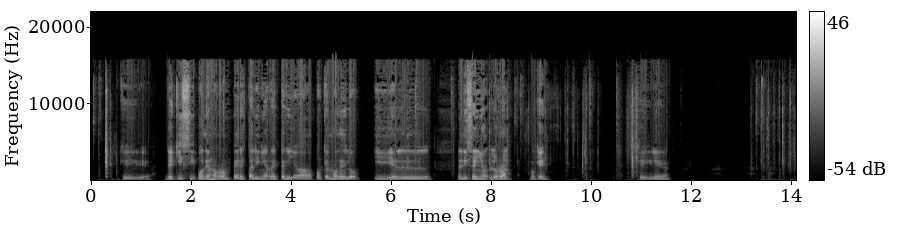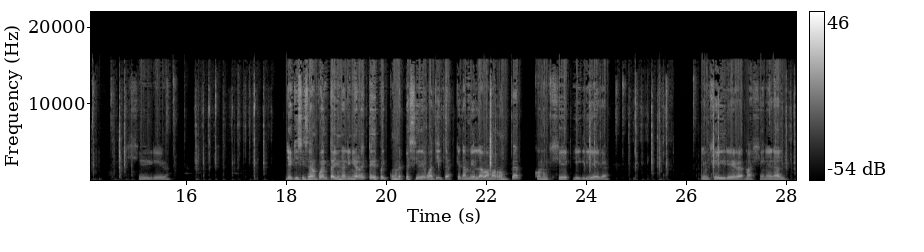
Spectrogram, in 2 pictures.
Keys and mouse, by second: 0.0 g, 5.6 a, 5.8 a, 6.0 a, 6.2 b, 7.7 Delete, 9.2 a, 9.5 a, 9.7 b, 10.6 g, 13.2-14.4 typing, 16.0-17.4 typing, 20.4-21.8 typing, 23.8-25.3 typing, 26.3 g, 27.7-28.2 typing.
